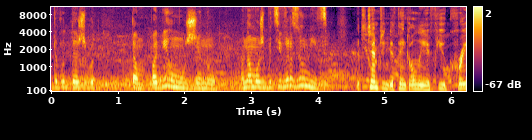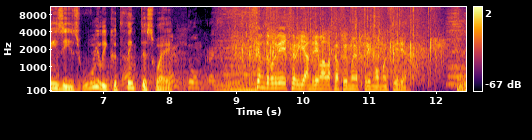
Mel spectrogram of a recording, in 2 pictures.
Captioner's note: speaking russian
